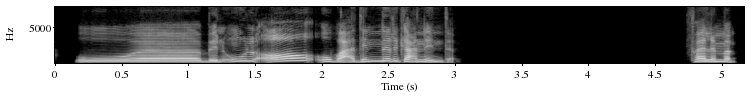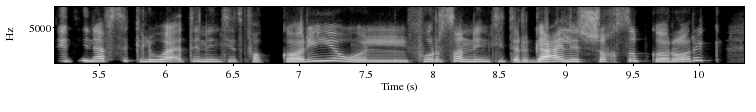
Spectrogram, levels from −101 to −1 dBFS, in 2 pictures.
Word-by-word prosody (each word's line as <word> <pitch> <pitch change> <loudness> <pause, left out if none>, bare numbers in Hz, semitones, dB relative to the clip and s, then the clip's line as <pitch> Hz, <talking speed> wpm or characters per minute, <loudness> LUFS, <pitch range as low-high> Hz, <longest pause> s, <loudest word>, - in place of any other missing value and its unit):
وبنقول 220 +4 +1
آه، 340 +7 +4
وبعدين 255 +3 +1
نرجع 310 -5 +2
نِندَم. 225 -1 -4 1.7
فلما 235 -1 +2
بتدي 320 +7 -5
نفسِك 330 +1 -2
الوقت 260 +4 -1
إن 275 -5 -1
أنتِ 255 +4 -4
تفكري 235 - 0
والفرصة 215 +5 -3
إن 255 -4 -1
أنتِ 270 +1 -3
ترجعي 240 +3 +4
للشخص 275 +3 -2
بقرارِك، 280 - -3
255 Hz, 105 wpm, -23 LUFS, 220-300 Hz, 1.7 s, آه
